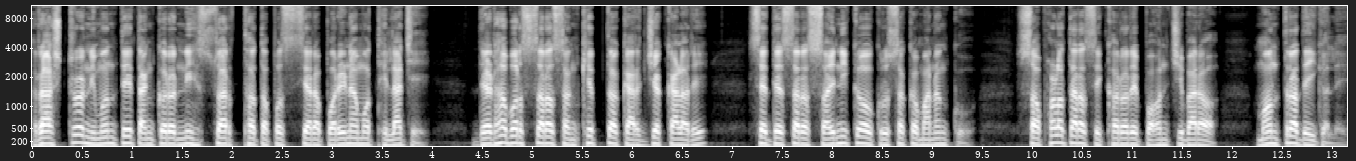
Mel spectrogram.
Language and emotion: Odia, neutral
